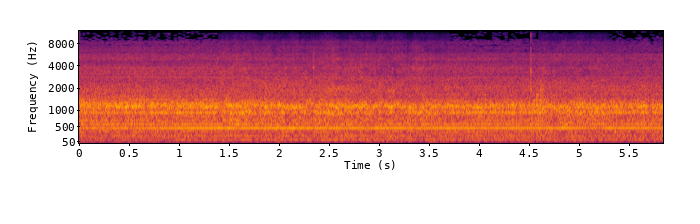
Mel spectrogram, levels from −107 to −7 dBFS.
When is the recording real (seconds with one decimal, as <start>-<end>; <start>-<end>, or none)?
0.0-1.4; 3.7-4.6; 5.3-5.8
